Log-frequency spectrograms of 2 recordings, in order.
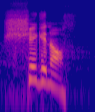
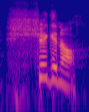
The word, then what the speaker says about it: Shigionoth: And Habakkuk uses, or it says in Habakkuk 3, and there's this word, Shigionoth. Yep, I actually said that right. Shigionoth.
